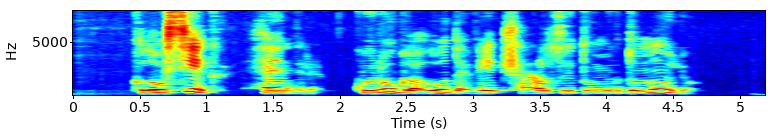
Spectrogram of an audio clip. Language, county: Lithuanian, Utena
